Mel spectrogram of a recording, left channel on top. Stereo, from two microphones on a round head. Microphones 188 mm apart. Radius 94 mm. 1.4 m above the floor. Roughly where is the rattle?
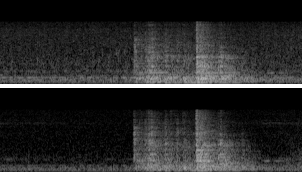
Right.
